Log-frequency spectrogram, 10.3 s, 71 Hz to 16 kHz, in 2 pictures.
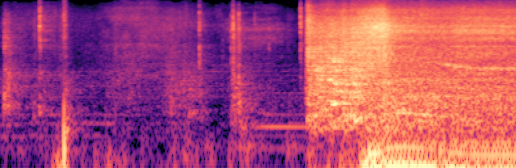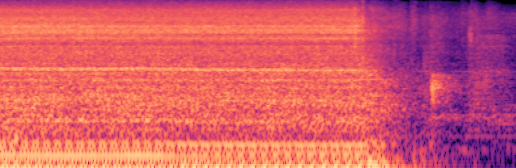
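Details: BMW E46 330Ci Clubsport M54 engine off the road 7 years, coil packs unplugged one by one to find a misfire: steady low idle with a slight uneven beat; pulling coil 6 changes little, so cylinder 6 is dead, later traced to a damaged spark plug.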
